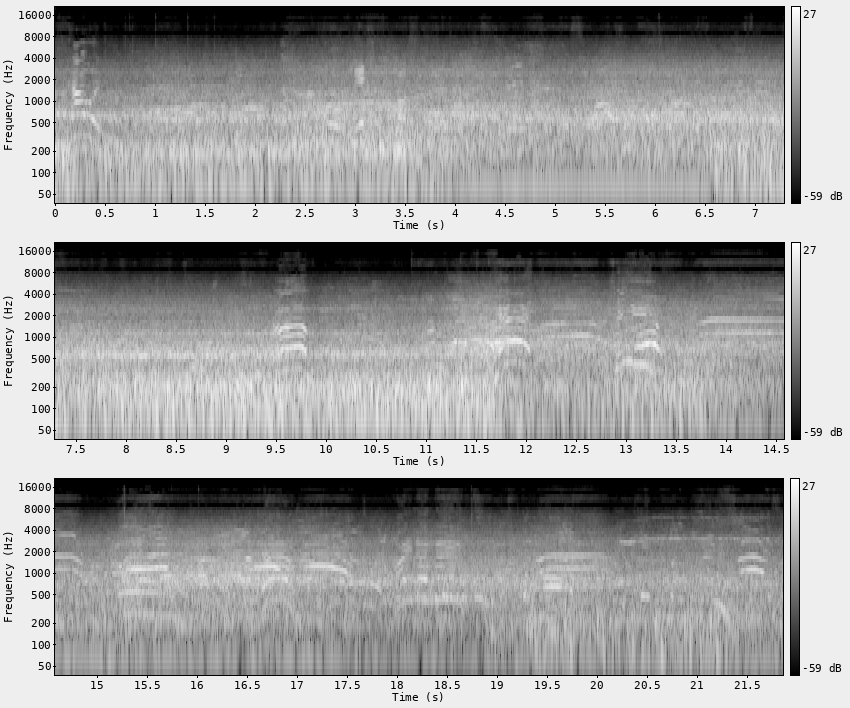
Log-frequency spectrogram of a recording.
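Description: A large stadium crowd roars and chants loudly outdoors.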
